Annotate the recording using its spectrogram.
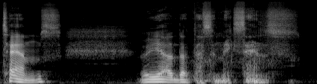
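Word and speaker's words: Thames: And some of you already told me why this is pronounced temps.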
